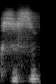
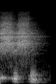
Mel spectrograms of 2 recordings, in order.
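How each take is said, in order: First: It is said with the Krobo pronunciation. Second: It is said with the Ga pronunciation. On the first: "They will say something like sisi" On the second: "They don't say shishi"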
